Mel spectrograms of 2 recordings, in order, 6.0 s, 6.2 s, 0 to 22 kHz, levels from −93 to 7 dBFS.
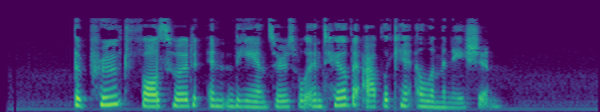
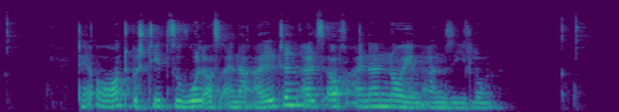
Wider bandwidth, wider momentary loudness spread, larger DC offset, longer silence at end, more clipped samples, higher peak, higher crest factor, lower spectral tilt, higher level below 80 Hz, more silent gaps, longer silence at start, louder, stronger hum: about the same, 11.5 kHz vs 11.5 kHz; about the same, 9 LU vs 11 LU; neither; second, 1 s vs 1.2 s; neither; first, -2 dBFS vs -14 dBFS; about the same, 20 dB vs 20 dB; about the same, -4.5 dB/octave vs -5.5 dB/octave; first, -74 dBFS vs -80 dBFS; neither; about the same, 0.75 s vs 0.8 s; first, -22 LUFS vs -33 LUFS; neither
